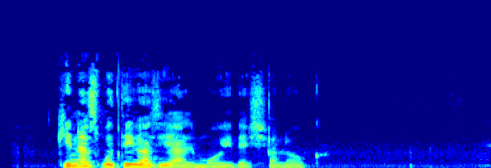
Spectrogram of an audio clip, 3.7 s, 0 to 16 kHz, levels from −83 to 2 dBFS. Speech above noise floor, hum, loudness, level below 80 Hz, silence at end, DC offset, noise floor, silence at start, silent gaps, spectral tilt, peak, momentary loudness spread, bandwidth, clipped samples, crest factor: 38 dB; none; -27 LUFS; -72 dBFS; 1.4 s; under 0.1%; -64 dBFS; 0.45 s; none; -4.5 dB/octave; -8 dBFS; 14 LU; 10.5 kHz; under 0.1%; 22 dB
